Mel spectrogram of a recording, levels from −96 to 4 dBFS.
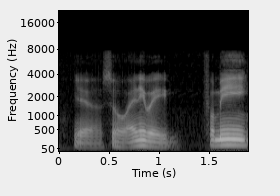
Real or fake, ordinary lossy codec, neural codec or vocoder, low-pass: fake; none; codec, 16 kHz, 0.9 kbps, LongCat-Audio-Codec; none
